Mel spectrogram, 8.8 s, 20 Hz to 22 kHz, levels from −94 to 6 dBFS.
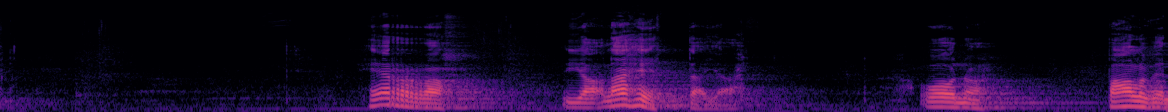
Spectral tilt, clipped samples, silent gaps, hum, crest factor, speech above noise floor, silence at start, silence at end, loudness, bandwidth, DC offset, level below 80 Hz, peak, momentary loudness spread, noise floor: -6.5 dB/octave; under 0.1%; none; none; 22 dB; 39 dB; 2.8 s; 0 s; -37 LUFS; 15 kHz; under 0.1%; -80 dBFS; -18 dBFS; 21 LU; -75 dBFS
